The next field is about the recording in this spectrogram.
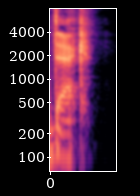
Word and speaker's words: deque: And it's like a deck DEQUE is a double-ended queue, very useful data type for certain purposes, but people would type it deck. Like deck as in DECK.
